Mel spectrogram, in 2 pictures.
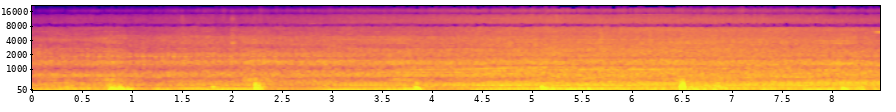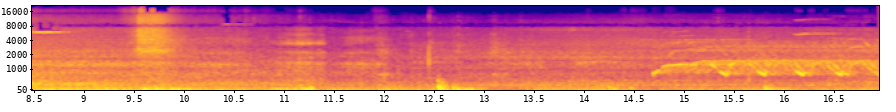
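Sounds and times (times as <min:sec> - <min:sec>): fire engine running: 0:00.0 - 0:16.9
sharp thumps: 0:01.7 - 0:02.5, 0:05.0 - 0:07.0
short hiss: 0:09.5 - 0:10.1.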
